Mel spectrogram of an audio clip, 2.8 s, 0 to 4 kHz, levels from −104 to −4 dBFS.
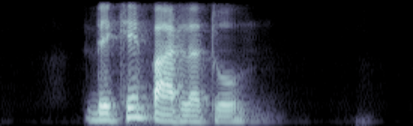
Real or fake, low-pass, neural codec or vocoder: fake; 3.6 kHz; codec, 16 kHz, 0.3 kbps, FocalCodec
